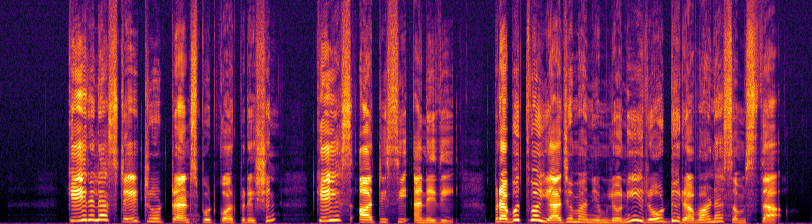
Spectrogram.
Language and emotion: Telugu, neutral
